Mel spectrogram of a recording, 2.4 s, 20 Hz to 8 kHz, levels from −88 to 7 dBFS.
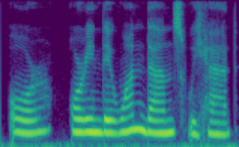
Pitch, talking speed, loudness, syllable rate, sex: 225 Hz, 175 wpm, -14 LUFS, 4.8 syllables/s, female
